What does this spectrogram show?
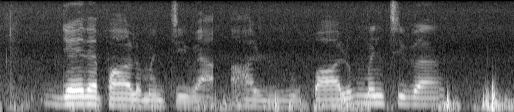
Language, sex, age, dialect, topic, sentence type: Telugu, male, 18-24, Central/Coastal, agriculture, question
